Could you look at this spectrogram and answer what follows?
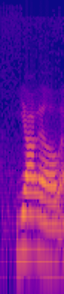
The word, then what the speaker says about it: Yael: And when no military were around, Yael, as I like to say the, the Hebrew pronunciation because it sounds fancier, she stepped up and it makes me think again, Rosie the Riveter, where are the men?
